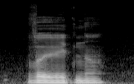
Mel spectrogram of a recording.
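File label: Ukrainian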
